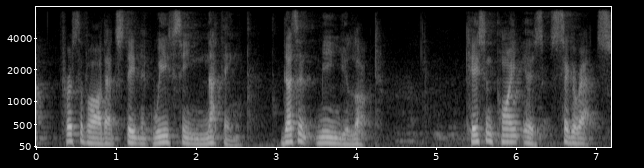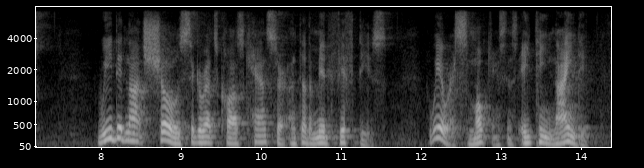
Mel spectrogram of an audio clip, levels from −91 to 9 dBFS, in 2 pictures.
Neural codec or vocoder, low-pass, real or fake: none; 7.2 kHz; real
